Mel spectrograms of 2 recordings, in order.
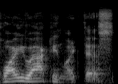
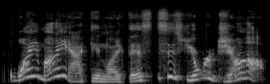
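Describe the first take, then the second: First: Quick, mildly annoyed challenge; retold accusation. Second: Higher-pitched, affronted retort; indignant comeback. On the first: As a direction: toss the blame at the customer. Worker throws accusation at customer. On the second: Retold or imitated. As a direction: throw the question back, rising into exasperation. Customer throws the question back.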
